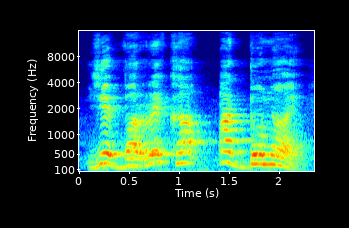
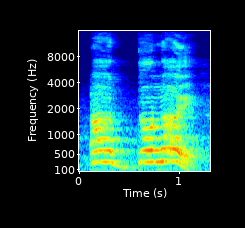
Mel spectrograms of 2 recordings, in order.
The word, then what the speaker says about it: Adonai: yang disembah oleh musaare adonai diucapkan dengan kata adonai padahal tulisannya dalam tulisan Ibrani yahwe tapi mereka tidak mau mengucapkan empat huruf suci ini mereka mengucapkan dengan sebutan lain adonai maka saudara ada kalimat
